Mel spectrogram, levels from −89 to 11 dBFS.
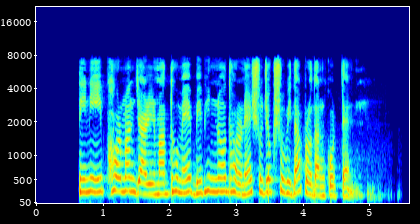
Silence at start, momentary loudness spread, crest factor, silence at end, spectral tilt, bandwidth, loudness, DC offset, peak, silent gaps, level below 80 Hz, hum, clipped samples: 0.65 s; 5 LU; 16 dB; 0.55 s; -4 dB/octave; 7.8 kHz; -17 LUFS; under 0.1%; -2 dBFS; none; -58 dBFS; none; under 0.1%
